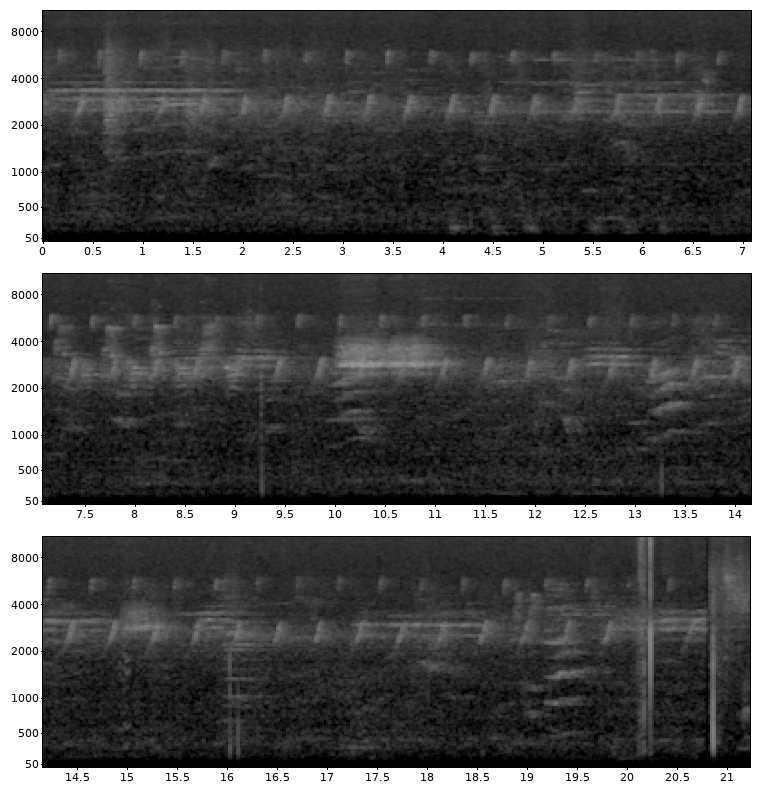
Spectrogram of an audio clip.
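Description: Near silence, with faint bird chirping: short chirps repeating several times a second throughout, and one louder call about ten seconds in.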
